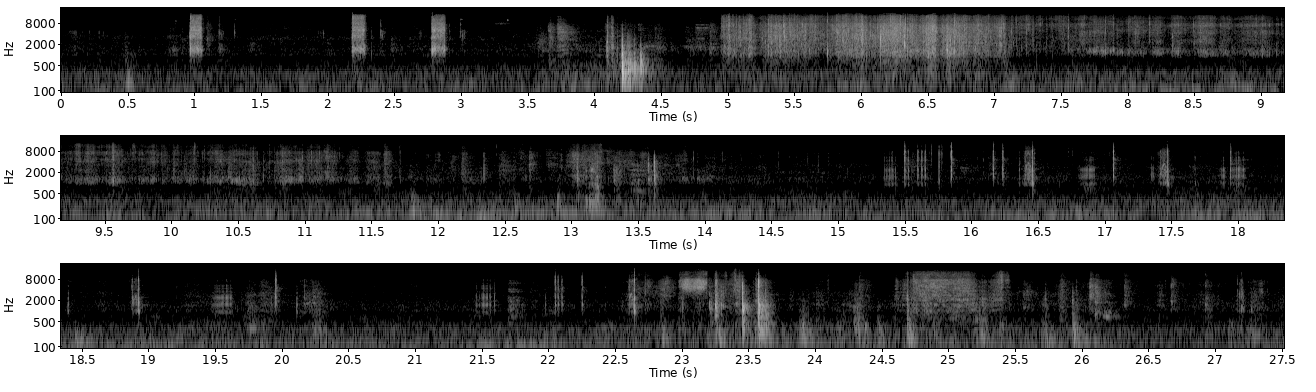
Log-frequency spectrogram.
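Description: Hands handling paper and plastic: crinkling and rustling with scattered clicks and taps, a sharp knock about four seconds in, and the densest rustling a little after that.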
